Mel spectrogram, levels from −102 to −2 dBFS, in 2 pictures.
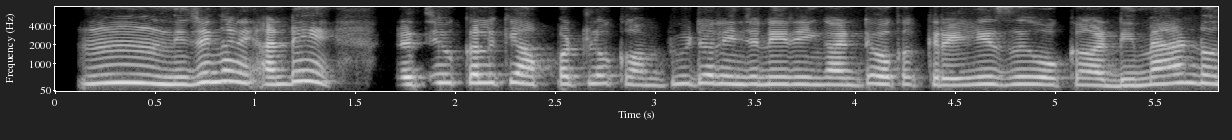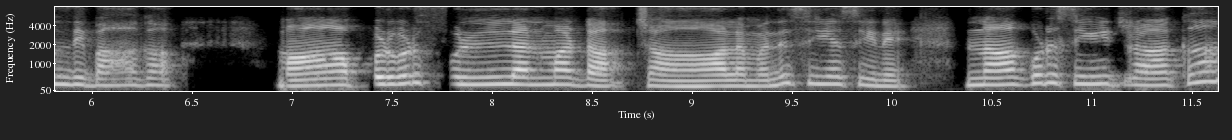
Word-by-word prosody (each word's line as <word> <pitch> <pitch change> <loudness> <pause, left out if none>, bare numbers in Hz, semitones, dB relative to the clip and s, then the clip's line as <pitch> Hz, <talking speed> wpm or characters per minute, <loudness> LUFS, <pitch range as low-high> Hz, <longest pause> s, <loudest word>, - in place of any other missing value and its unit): హ్మ్. 315 +1 +3
నిజంగానే 335 +6 +3
అంటే 275 +8 +1 0.5
ప్రతి 260 +3 0
ఒక్కళ్లకి 315 +1 +1
అప్పట్లో 280 +1 -3
కంప్యూటర్ 285 +5 -3
ఇంజినీరింగ్ 265 -1 0
అంటే 250 +2 -3
ఒక 265 0 -6
క్రేజ్ 250 +2 0 0.2
ఒక 245 -1 -2
డిమాండుంది 275 +3 +1
బాగా. 235 +1 -6 0.6
మా 210 - +6 0.2
అప్పుడు 245 +2 +1
కూడా 300 +2 +1
ఫుల్ 265 0 0
అనమాట. 255 -2 0 0.3
చాలామంది 205 +3 +1
సీఎస్‌‌సినే 265 -7 -4 0.4
నా 245 - +5 0.2
కూడా 305 +1 -1
సీట్ 280 0 -4
రాక 230 +4 0
265 Hz, 130 wpm, -23 LUFS, 240-290 Hz, 0.6 s, మా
